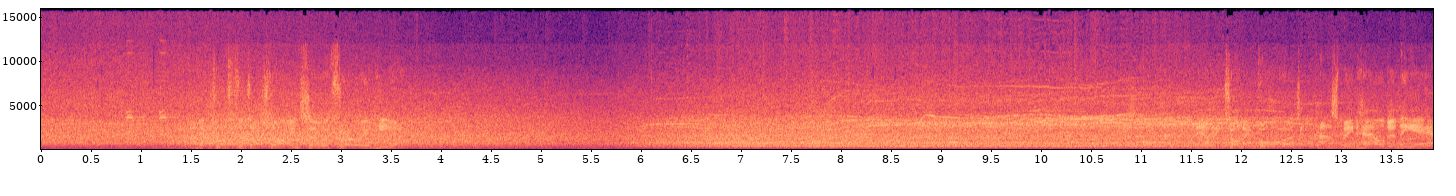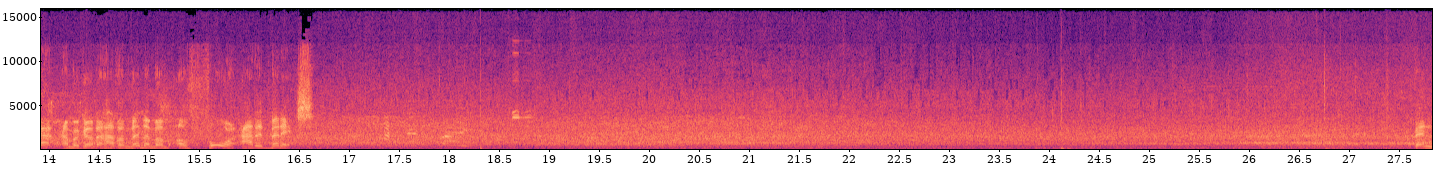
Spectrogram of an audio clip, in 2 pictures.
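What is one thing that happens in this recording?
A stadium crowd roars and cheers, swelling and fading.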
